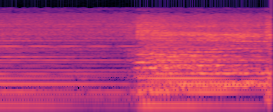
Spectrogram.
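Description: Live worship band with drums, electric bass and guitar playing a hymn, with voices singing together. A held chord fades, then a new, louder chord comes in about a second in.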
